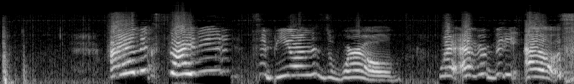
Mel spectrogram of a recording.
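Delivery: loud, slow, stretched-out declaration; mock excitement. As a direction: proclaim it with hammed-up excitement. Acting out excitement.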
